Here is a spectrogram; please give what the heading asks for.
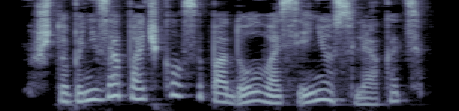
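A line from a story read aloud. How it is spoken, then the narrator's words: Plain. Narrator (Russian): ответила Лео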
